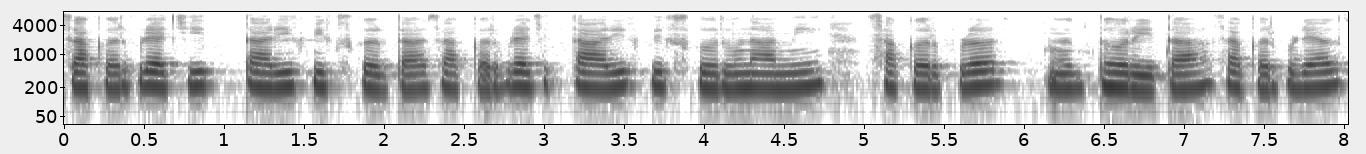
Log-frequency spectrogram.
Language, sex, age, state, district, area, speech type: Goan Konkani, female, 30-45, Goa, Quepem, rural, spontaneous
